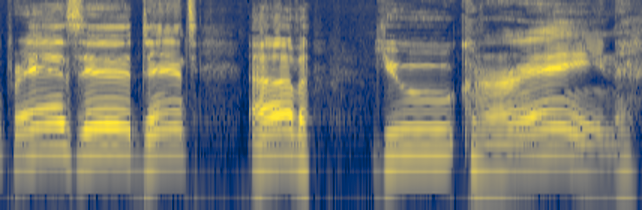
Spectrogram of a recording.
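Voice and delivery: drawn-out word by word; very slow, stretched out. Real, not acted. Typing a Google search, slowly word by word. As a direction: stretch each word as you type it.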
